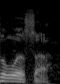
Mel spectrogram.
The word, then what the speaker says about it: Alyssa: Hoping it's Alyssa and not Elisa. Don't know what? Devin with the rooting on the mama. Stephen Lowe said you pronounced it correct. Yay, so it is Alyssa.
